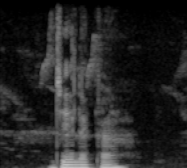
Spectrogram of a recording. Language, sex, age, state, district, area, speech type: Santali, male, 18-30, West Bengal, Bankura, rural, spontaneous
